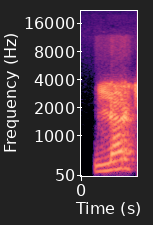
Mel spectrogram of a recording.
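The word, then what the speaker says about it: lurch: लर्च में are silent हो जाएगा जब हम इसको बोलेंगे, लीव यू इन लर्च।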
